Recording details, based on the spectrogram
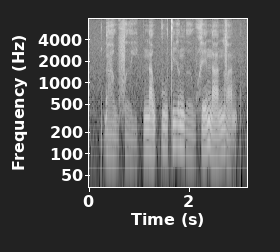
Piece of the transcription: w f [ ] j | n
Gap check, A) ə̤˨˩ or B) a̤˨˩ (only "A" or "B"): A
